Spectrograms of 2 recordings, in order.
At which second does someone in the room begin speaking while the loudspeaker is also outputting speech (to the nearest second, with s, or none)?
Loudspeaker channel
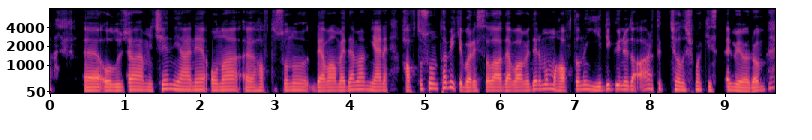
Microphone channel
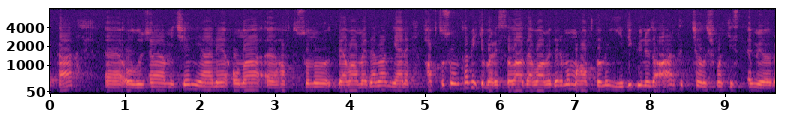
none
